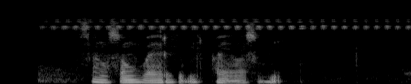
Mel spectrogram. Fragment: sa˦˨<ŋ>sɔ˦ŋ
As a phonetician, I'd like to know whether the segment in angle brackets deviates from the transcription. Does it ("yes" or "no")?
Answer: no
